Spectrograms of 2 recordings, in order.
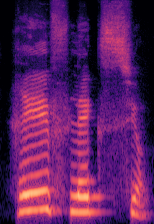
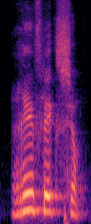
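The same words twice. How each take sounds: First: Réflexion very slowly, R sounded; pronounced R, syllable by syllable. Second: Said in the usual way. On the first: Shown as a demonstration. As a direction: break réflexion into drawn-out syllables. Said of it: "Le R au début du mot est toujours un peu plus prononcé". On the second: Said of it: "Le R au début du mot".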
